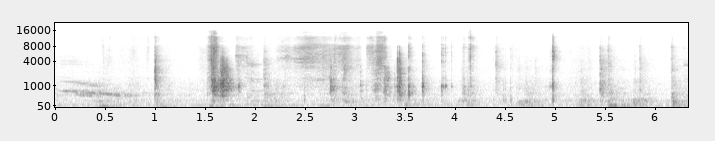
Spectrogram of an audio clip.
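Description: A page of a picture book being turned by hand: paper rustling and sliding, with a sharp snap about a second and a half in and a string of quick clicks and taps as the page is smoothed down.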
